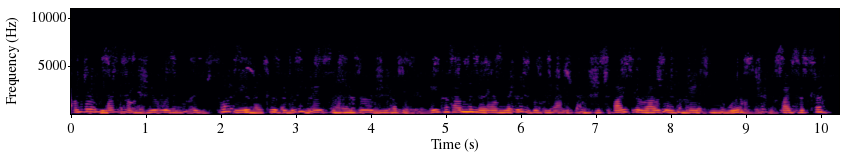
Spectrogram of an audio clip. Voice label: female srec 130ms 20cm sim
